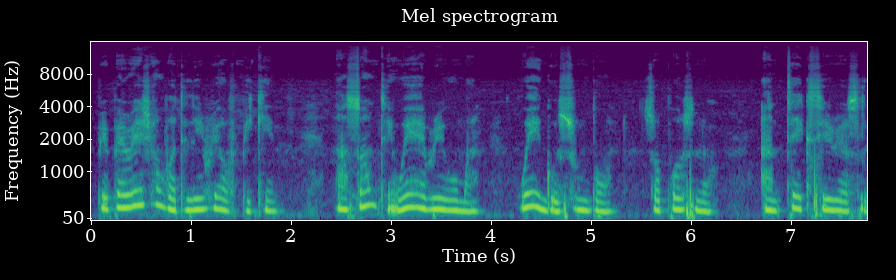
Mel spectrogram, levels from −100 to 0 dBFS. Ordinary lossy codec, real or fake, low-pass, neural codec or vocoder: none; real; 14.4 kHz; none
